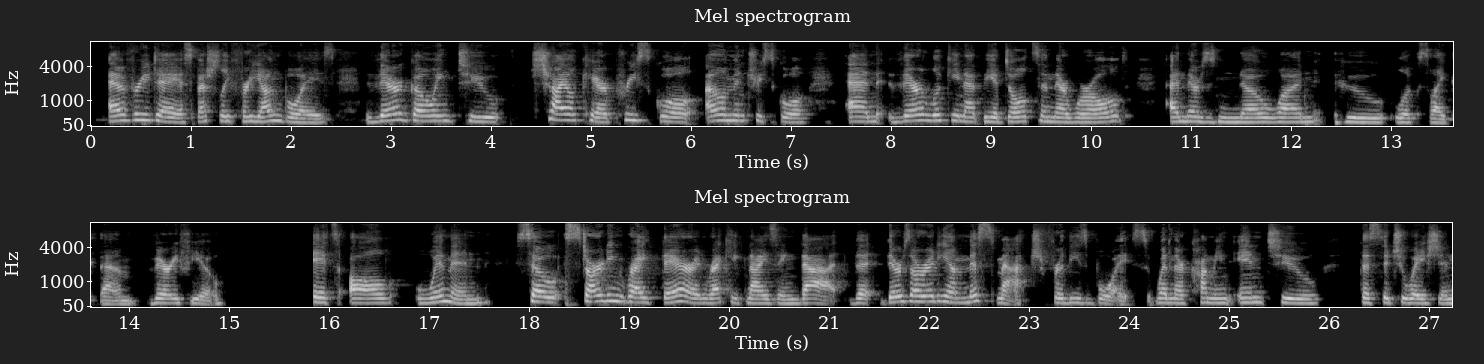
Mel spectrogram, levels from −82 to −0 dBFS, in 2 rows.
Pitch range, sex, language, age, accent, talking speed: 170-210 Hz, female, English, 30-49, American, 125 wpm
